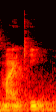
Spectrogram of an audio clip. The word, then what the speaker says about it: Mickey: My grandpa gave me the name Mickey, pronounced Mikey.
